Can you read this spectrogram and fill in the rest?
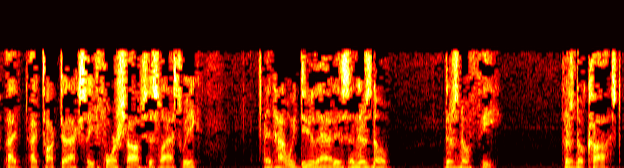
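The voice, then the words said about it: Worn, not fully there voice. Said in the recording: “my voice is kind of not all the way there, because I've been busy talking”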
